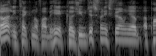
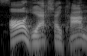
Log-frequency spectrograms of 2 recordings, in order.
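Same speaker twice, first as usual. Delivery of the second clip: imitated Northern Irish accent; 2 semitones lower than usual. Answering whether one can do accents: put-on Northern Irish accent. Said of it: "that's the Northern Ireland".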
